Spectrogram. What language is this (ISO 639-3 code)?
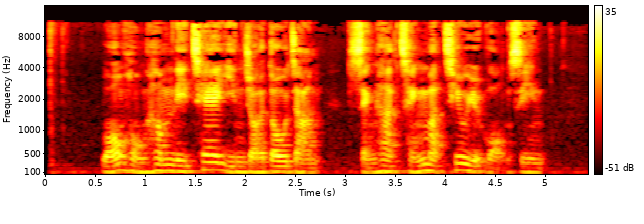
yue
